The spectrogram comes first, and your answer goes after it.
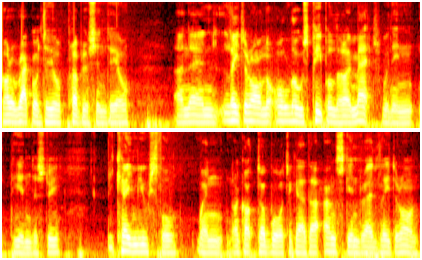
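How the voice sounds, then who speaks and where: A man with a Welsh accent, medium in pitch, dark and mellow in tone, at a moderate pace with ordinary pitch variation. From Wales. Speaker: drummer and music producer. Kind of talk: interview. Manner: halting.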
